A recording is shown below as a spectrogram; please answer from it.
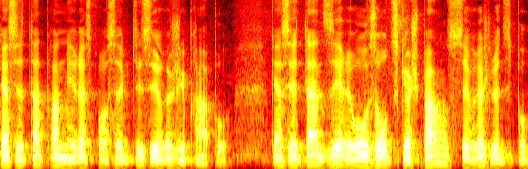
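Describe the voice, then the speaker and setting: Talking at a very fast pace in a Quebec accent, a man has a fairly low pitch and ordinary pitch variation. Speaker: director of a homeless shelter organization. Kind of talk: casual interview. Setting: office.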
